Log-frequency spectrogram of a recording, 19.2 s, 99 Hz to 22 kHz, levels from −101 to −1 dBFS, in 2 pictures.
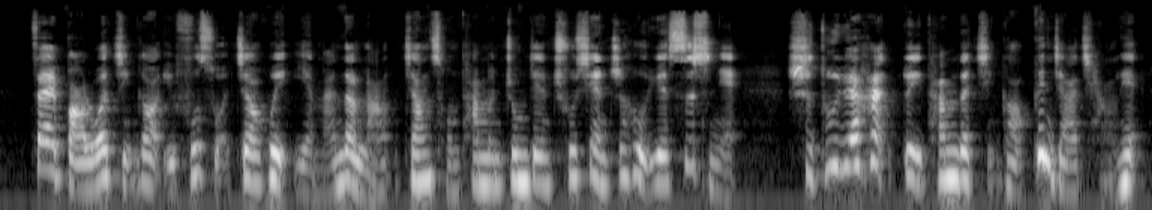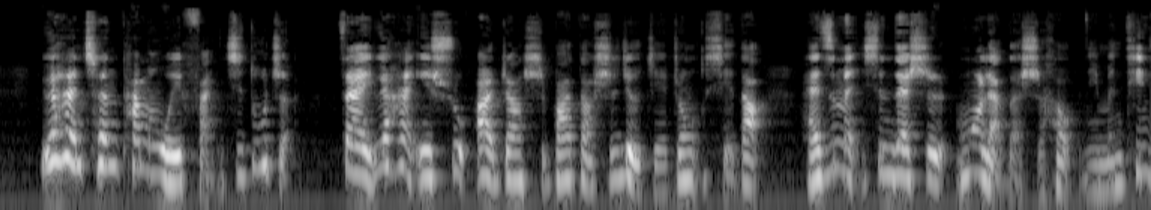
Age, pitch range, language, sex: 50-69, 190-315 Hz, Chinese, female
